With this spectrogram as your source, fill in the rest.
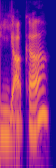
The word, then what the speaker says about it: Yuka: So for beauty products, the app that I use the most is called Yucca, which is spelled like Yuka.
